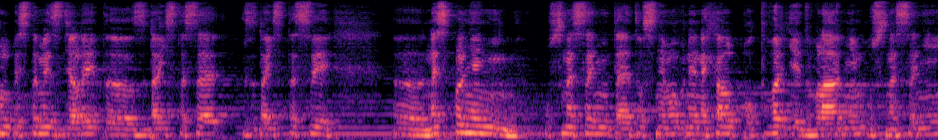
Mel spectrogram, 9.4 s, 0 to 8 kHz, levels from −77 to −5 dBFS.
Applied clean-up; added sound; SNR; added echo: none; Bowed string instrument; 17 dB; reverberation time 0.2 s.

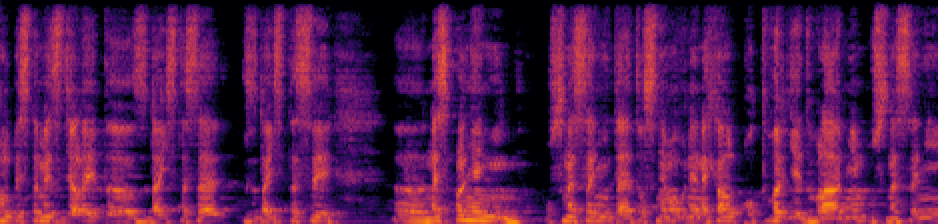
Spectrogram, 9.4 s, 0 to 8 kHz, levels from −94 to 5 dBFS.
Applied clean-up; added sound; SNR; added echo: classical method WPE with log-MMSE.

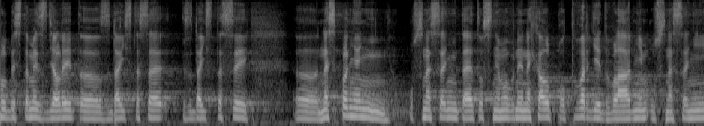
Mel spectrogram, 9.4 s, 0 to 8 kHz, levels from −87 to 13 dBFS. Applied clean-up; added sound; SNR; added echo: none; none; none; none.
